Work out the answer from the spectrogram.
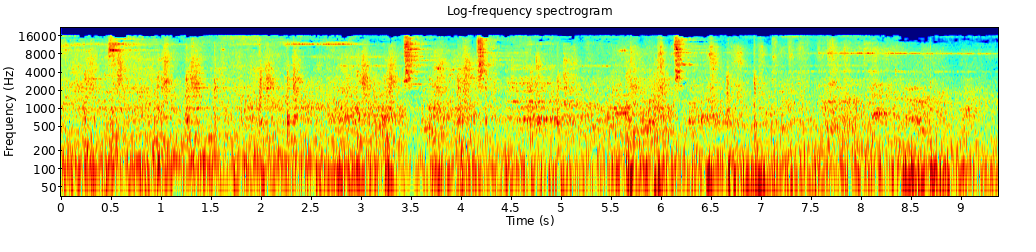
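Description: Train wagons rolling past close by, loud and steady, with the wheels clicking and clattering over the rail joints.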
